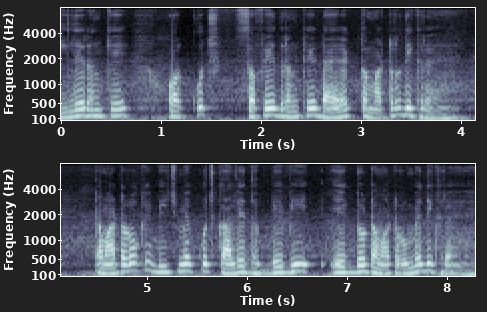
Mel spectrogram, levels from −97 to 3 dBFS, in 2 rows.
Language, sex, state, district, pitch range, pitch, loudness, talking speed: Hindi, male, Chhattisgarh, Sukma, 125-180 Hz, 155 Hz, -15 LUFS, 205 wpm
